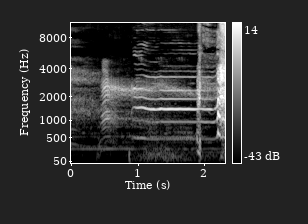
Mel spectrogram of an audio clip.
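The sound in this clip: A small kitten meowing: one drawn-out, tonal cry with a wavering pitch, followed by a couple of short, noisy bursts near the end.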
